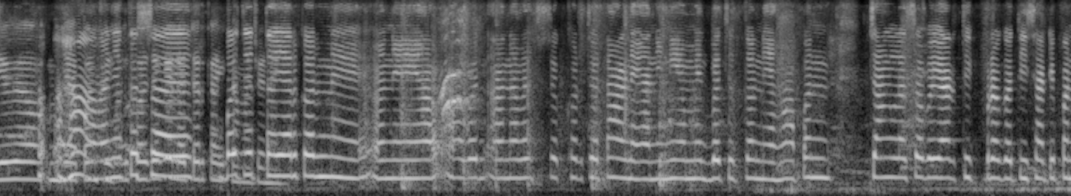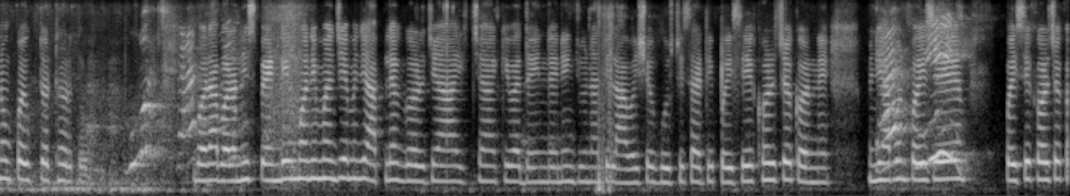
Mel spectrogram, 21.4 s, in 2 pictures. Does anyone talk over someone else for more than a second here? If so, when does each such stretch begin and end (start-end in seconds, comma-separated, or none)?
0.6-2.9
